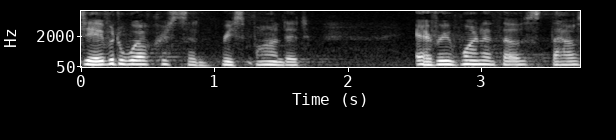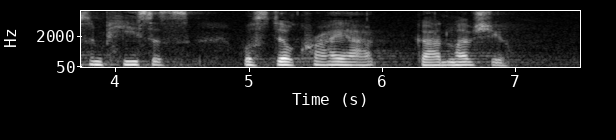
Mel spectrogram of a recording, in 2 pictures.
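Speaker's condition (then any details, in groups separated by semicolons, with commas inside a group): No condition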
